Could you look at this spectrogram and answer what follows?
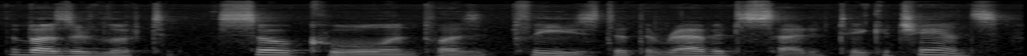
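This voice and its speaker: Expressive man reading a children's storybook. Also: medium pitch, measured pace. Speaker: children's story reader and host. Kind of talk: storybook read-aloud with chatty asides.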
